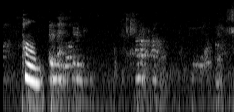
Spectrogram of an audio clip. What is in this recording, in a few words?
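"pump", spoken word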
